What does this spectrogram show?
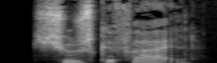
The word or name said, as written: sjuskefejl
